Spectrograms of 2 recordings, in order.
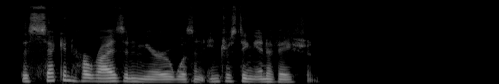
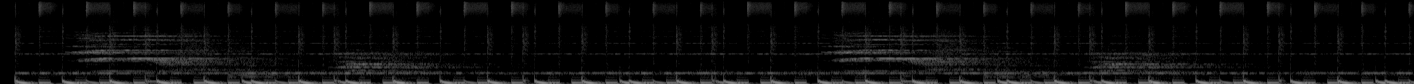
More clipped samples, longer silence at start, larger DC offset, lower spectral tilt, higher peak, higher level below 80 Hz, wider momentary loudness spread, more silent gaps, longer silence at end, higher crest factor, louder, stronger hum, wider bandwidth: neither; about the same, 0.2 s vs 0.15 s; neither; about the same, -5 dB/octave vs -4.5 dB/octave; first, -18 dBFS vs -24 dBFS; second, -80 dBFS vs -42 dBFS; first, 9 LU vs 4 LU; neither; first, 1.85 s vs 0 s; about the same, 20 dB vs 16 dB; first, -36 LUFS vs -42 LUFS; neither; second, 16.5 kHz vs over 20 kHz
